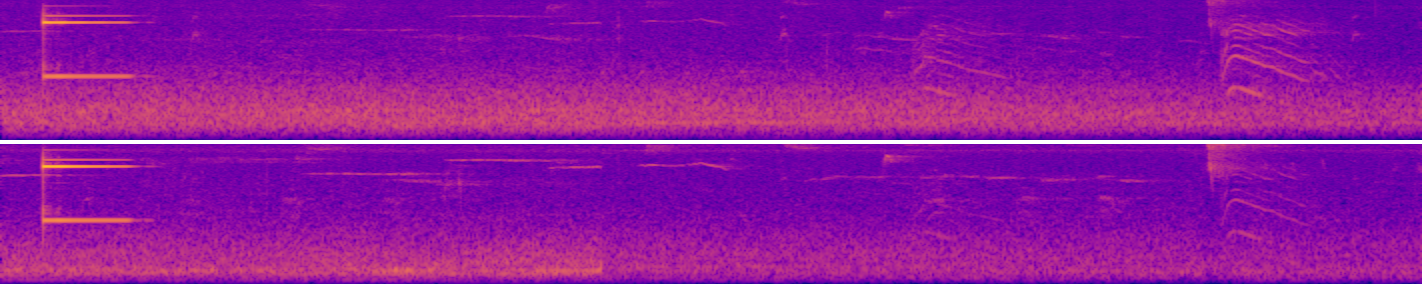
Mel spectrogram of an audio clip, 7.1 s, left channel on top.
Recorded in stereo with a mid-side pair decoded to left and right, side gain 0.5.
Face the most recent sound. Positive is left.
turn(degrees=-30)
